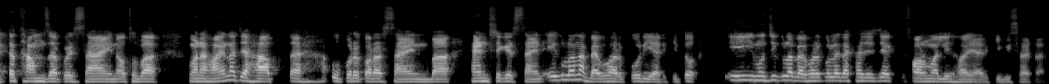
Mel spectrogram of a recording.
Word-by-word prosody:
একটা 155 - +1
thumbs 145 -1 +3
up 135 - -6
এর 140 - -3
sign 130 -1 +4
অথবা 135 0 +2 0.4
মানে 140 0 +5
হয় 145 +4 +5
না 205 - +4
যে - - +7
হাফ 135 -1 +7 0.2
আ - - +4 0.4
উপরে 145 +2 -1
করার 135 -1 +2
সাইন 125 0 +2 0.2
বা 125 - +5 0.3
হ্যান্ডশেক 150 +1 +2
এর 140 - -5
সাইন 125 -1 +1
এগুলো 215 +3 0
না - - +6
ব্যবহার 135 0 +1
করি 145 -2 -4
আরকি। 110 +1 -12
তো - - 0 0.5
এই 200 - +1
ইমোজি 195 -1 -3
গুলো 195 0 +3
ব্যবহার 165 +1 +1
করলে 175 0 0
দেখা 165 0 -3
যায় 160 -1 -4
যে 170 - 0
এক - - -21 0.2
ফর্মালি 135 -3 0
হয় 115 0 -2 0.4
আরকি। 105 - -10
140 Hz, 210 wpm, -23 LUFS, 130-160 Hz, 0.5 s, যে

